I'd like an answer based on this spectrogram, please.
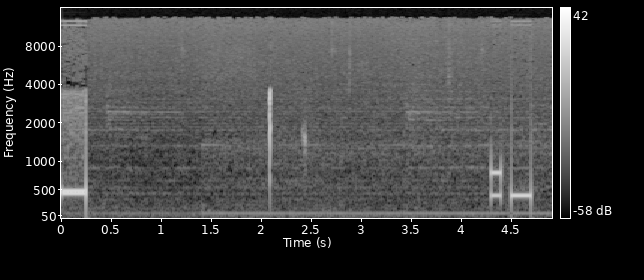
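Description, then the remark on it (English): Electronic telephone keypad tones: a brief beep at the start, then two quick dual-tone presses near the end, with a soft click in between over a low steady hum. No one speaks. “I gotta make my call come from a Walmart this time.”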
